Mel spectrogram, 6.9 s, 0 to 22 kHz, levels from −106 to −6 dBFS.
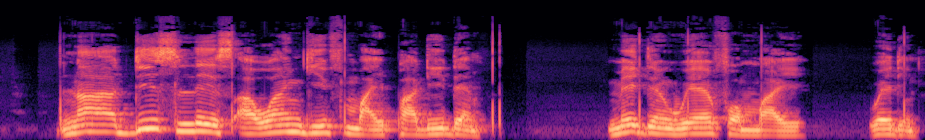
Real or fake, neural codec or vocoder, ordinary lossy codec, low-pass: real; none; MP3, 64 kbps; 14.4 kHz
